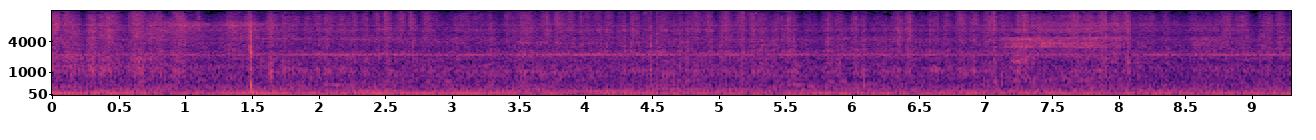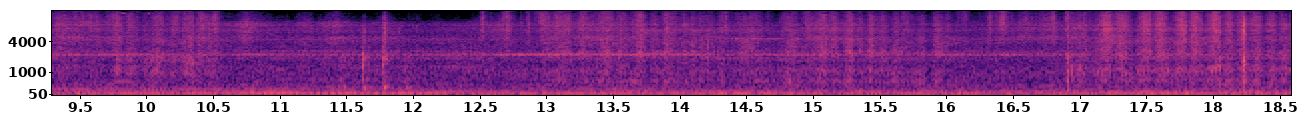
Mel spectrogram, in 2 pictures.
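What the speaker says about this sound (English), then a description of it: "we do use a bunch of other brushes to really get in there, give the tire a good scrub, and the wheel well, of course." Brushes scrub the tire and wheel well of a Porsche 928 during restoration, giving a steady, faint, close rubbing and swishing under a constant background hum.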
